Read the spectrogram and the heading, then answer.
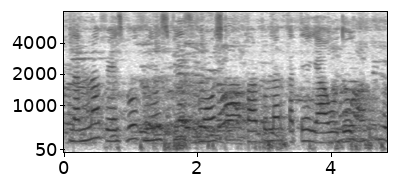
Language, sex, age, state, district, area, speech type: Kannada, female, 18-30, Karnataka, Kolar, rural, read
